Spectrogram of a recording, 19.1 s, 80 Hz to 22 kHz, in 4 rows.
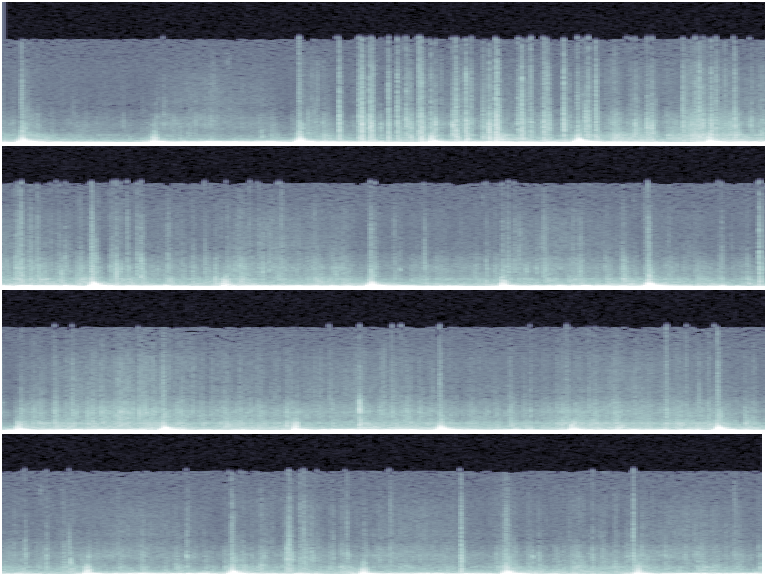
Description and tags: Windscreen Wipers in the Rain Loop (2)
Fully Loopable! Rain and wind with wipers on a medium speed recorded inside a car.
For the record, the car is a Hyundai Getz hatchback.
The audio is in stereo.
